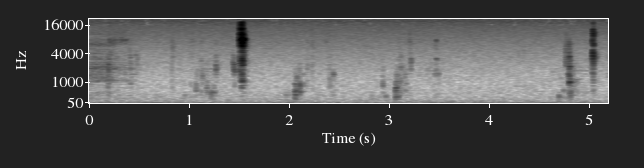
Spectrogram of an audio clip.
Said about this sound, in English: That was good water. I needed that.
